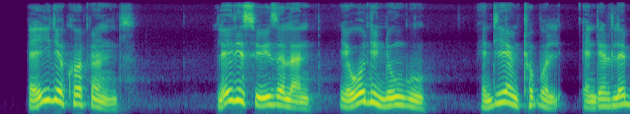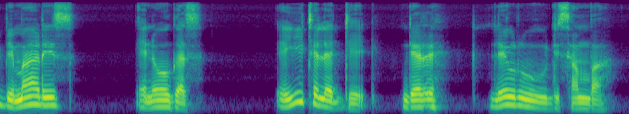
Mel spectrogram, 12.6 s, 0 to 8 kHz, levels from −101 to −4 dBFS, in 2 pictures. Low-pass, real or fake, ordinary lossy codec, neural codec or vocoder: 7.2 kHz; fake; none; vocoder, 22.05 kHz, 80 mel bands, Vocos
